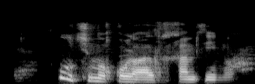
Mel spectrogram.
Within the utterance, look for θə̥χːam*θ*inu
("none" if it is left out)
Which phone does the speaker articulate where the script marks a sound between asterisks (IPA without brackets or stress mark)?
θ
